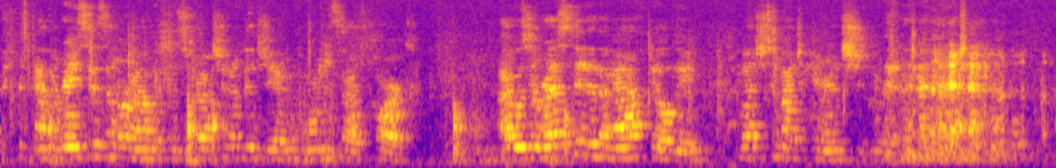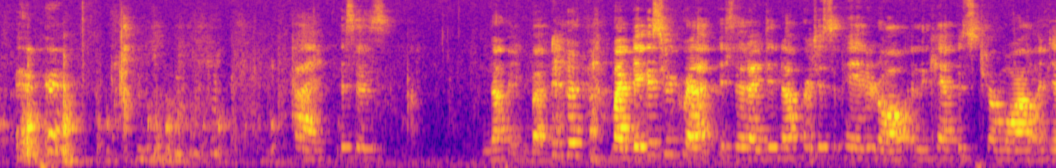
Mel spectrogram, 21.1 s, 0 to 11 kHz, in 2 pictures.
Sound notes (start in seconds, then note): 8.8 laughter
